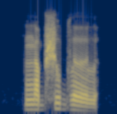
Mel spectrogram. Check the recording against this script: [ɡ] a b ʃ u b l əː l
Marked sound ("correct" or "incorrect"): incorrect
